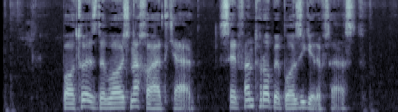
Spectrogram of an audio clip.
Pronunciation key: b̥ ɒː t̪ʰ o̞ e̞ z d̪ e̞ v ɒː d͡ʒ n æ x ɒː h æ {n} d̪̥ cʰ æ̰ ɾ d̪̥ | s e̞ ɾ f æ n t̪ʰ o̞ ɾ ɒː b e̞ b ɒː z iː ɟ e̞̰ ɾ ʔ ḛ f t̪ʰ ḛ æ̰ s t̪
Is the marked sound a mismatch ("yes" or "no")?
yes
